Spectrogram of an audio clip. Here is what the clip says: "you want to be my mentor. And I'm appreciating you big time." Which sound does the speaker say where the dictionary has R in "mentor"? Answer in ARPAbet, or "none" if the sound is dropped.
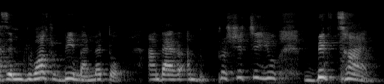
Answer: L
